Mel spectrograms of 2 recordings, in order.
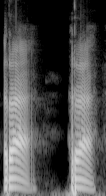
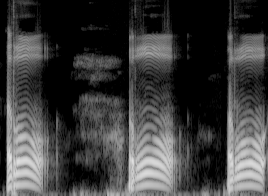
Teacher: Kalau pangkal lidah tidak diangkat, akan kembali ke basic fathah. Fathah itu basicnya A. · Perhatikan, ya, bukan ro, tapi buka mulut kita ra, ra. Keluarnya masih vokal A, tandanya pangkal lidah kita belum naik.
